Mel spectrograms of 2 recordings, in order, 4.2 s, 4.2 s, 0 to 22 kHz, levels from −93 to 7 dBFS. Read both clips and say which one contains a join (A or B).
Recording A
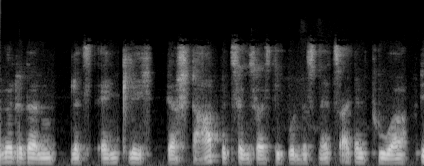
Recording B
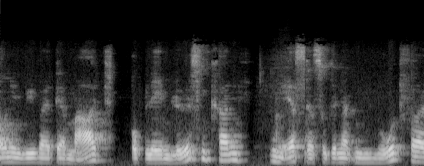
B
